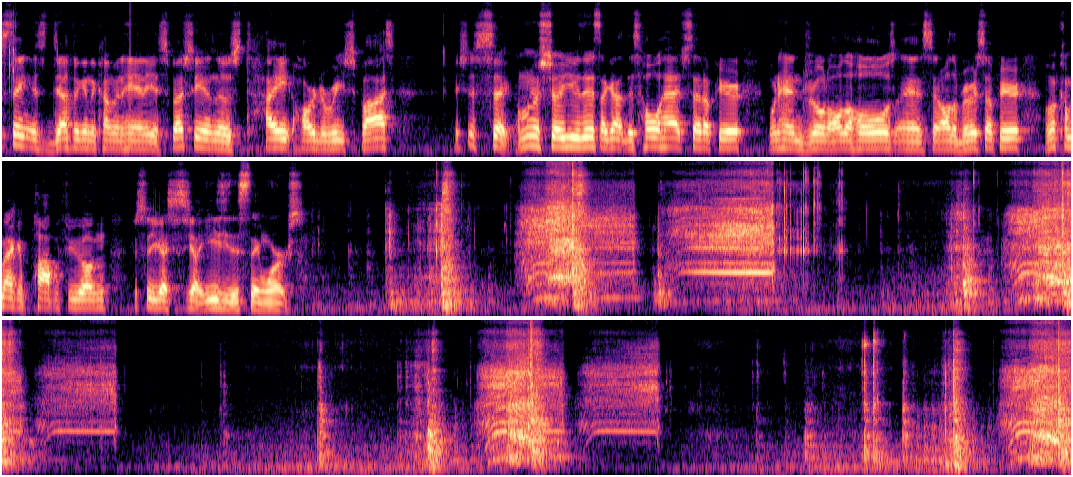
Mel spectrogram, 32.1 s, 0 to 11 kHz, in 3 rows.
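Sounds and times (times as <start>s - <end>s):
motor whir and whine: 15.8s - 18.4s, 20.6s - 22.6s, 26.1s - 28.0s, 31.3s - 32.0s.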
